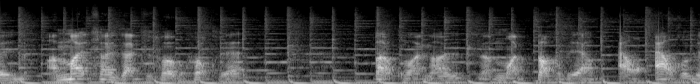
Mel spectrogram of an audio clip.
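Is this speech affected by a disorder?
Yes: tongue cancer; half tongue removed.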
